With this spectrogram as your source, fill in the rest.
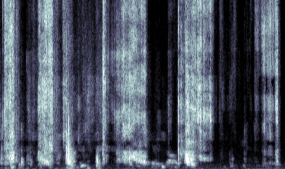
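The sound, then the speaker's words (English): Paper is ripped up in several harsh, crackly tearing bursts that come in quick succession, fairly loud, with short pauses between the rips. “Where's the pen? Rip it up.”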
